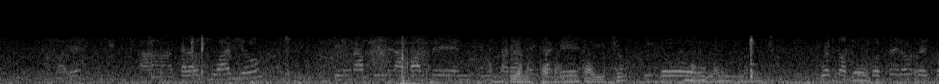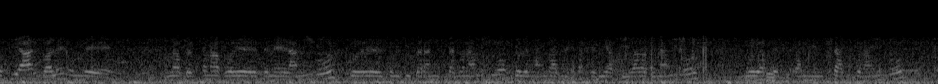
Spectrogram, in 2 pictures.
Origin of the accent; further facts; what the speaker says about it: Alicante, Valencian Community, Spain; somos de Alicante.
